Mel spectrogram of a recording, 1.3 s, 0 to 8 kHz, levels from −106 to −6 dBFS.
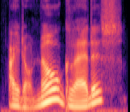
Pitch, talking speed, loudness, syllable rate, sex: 145 Hz, 185 wpm, -16 LUFS, 4.6 syllables/s, male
